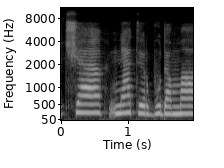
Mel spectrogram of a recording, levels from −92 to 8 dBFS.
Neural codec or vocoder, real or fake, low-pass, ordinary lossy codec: none; real; 7.2 kHz; Opus, 32 kbps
